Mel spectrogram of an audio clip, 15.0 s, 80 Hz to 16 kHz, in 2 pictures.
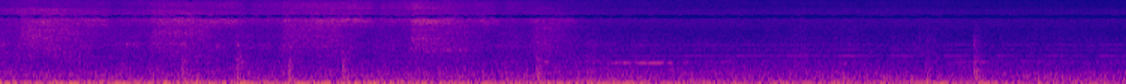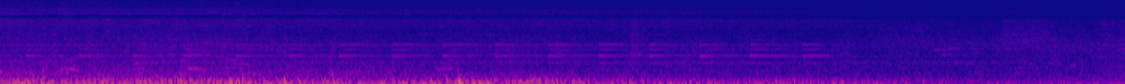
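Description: A 1907 Baldwin 3 ft narrow-gauge steam locomotive working, its exhaust chuffing a little under two times a second over the rumble of the train for the first four seconds. The chuffs then die away and the rumble fades steadily, with a faint high steady ringing tone from about five seconds in.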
